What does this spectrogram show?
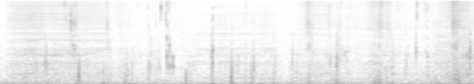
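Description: Close-up eating of a glazed pastry tube filled with cottage cheese: bites and chewing with scattered small crunches and mouth clicks.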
